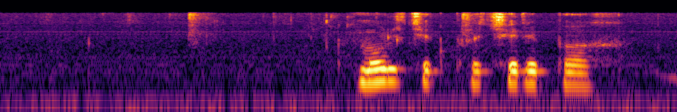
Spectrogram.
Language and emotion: Russian, neutral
